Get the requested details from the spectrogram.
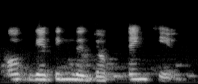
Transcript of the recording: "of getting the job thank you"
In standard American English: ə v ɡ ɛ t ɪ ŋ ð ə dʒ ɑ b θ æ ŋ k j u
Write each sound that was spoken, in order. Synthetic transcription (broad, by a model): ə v ɡ ɛ t ɪ ŋ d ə dʒ ɑ b t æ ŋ k j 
